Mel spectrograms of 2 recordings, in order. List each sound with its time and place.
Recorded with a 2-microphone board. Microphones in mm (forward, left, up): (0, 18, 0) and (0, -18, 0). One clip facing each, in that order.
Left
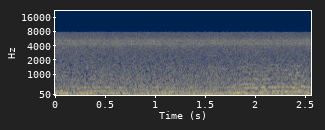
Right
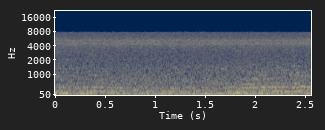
Only background noise.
